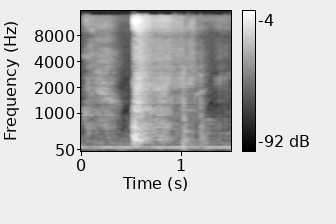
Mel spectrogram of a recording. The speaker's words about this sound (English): We should have our husky fart into the phone.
